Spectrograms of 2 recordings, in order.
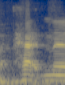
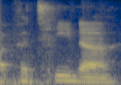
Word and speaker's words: patina: we're both right uh i'm just more familiar with the british pronunciation in there whereas i'm guessing mine is the more americanization yeah patna is british uh patina is american okay so we're both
